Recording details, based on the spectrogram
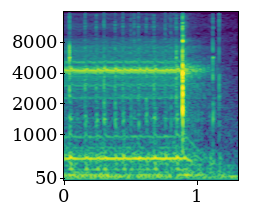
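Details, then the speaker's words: Samsung washer drain pump (ND no-drain error), new replacement motor and pump tested: clicks right on, steady high whine, smooth with full torque, no wobble or rattle, unlike the old used motor. "Okay, here's the same scenario with the new motor and pump. You can see how much smoother this runs. Clicks right on. Full torque."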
